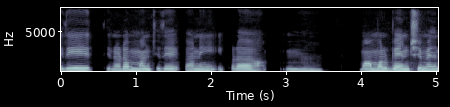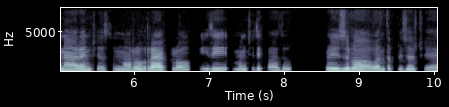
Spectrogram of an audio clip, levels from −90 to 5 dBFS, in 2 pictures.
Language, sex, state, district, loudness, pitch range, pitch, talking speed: Telugu, female, Andhra Pradesh, Chittoor, -22 LUFS, 200-225 Hz, 215 Hz, 125 wpm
